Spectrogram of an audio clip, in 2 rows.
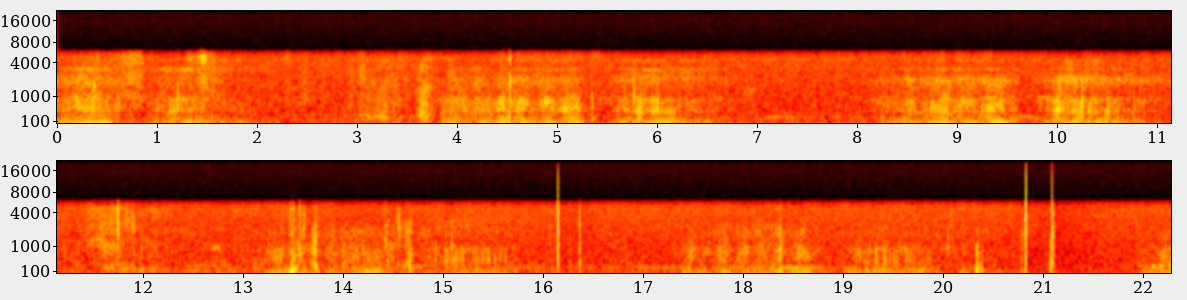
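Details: A man snoring five minutes after getting into bed, said to happen every night although he denies snoring: deep rumbling snores every few seconds, about 14 a minute, with faint room noise and clicks.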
